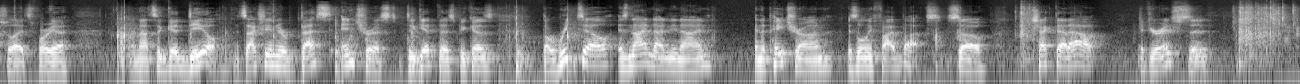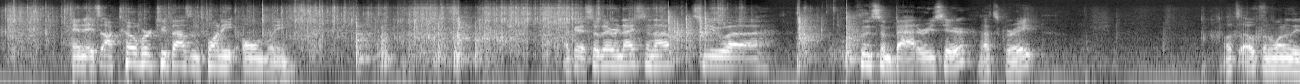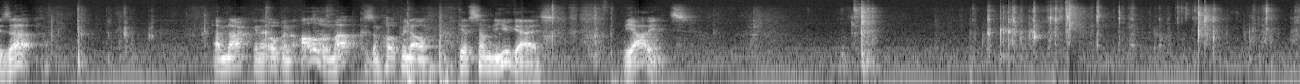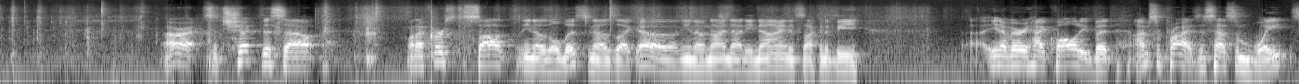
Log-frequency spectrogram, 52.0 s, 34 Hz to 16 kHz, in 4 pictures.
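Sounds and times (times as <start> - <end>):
packaging wrap crinkling: 12.3 - 21.8, 35.6 - 48.6.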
